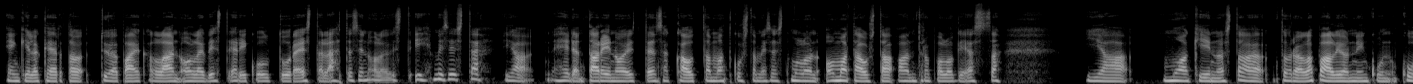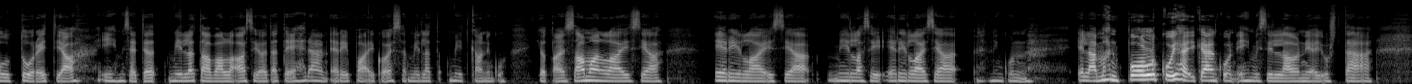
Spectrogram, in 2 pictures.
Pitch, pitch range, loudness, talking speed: 155 Hz, 150-170 Hz, -24 LUFS, 115 wpm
